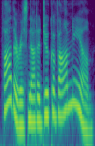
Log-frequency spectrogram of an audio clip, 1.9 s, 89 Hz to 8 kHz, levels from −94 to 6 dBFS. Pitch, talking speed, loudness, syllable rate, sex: 230 Hz, 220 wpm, -14 LUFS, 4.8 syllables/s, female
